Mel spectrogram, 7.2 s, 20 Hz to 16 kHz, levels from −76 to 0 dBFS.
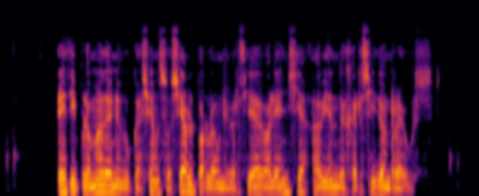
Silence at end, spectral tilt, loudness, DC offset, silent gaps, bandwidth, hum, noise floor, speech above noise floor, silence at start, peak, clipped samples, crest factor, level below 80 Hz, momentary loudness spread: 0.75 s; -5 dB/octave; -19 LUFS; under 0.1%; none; 9.6 kHz; none; -69 dBFS; 51 dB; 0.85 s; -2 dBFS; under 0.1%; 18 dB; -54 dBFS; 8 LU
